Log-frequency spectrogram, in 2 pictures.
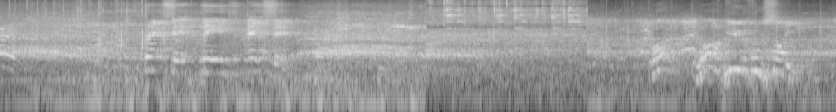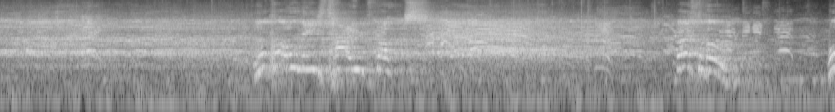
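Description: A large outdoor crowd cheers and chants loudly.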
